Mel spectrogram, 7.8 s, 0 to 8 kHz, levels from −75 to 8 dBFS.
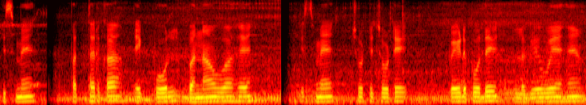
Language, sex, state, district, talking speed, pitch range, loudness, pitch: Hindi, male, Rajasthan, Jaipur, 125 wpm, 115-130 Hz, -19 LUFS, 125 Hz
